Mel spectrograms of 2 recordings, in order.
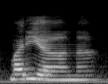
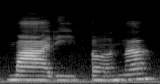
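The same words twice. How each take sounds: First: Said in the usual way. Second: Slow "Mariana", broken into its syllables. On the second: Shown as a demonstration. Teacher shows a polysyllable to students, "Mariana" syllable by syllable. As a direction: draw out and separate the syllables of "Mariana". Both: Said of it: "eu chamo de polissílaba".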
